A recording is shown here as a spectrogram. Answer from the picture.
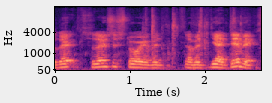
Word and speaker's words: Dybbuk: So there's a story of a Dybbuk is how you say it, a Dybbuk box.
